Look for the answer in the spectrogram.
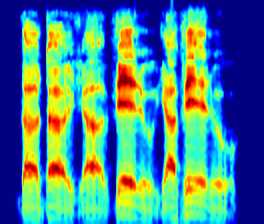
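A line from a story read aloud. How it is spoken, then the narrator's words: Muffled mutter. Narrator (Russian): глухо пробормотал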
